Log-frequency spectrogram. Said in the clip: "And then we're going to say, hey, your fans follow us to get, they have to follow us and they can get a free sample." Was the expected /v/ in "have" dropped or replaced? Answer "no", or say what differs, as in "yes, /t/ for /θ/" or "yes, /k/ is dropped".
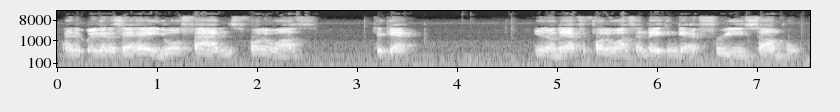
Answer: yes, /f/ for /v/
